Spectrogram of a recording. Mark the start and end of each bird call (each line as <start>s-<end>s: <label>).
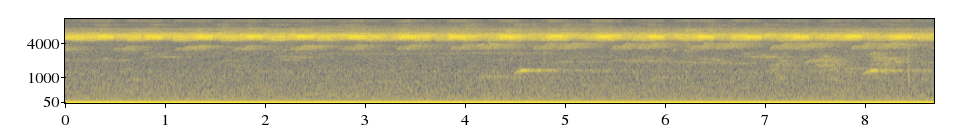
0.0s-8.7s: Hauxwell's Thrush (Turdus hauxwelli)
3.9s-8.7s: Piratic Flycatcher (Legatus leucophaius)
4.0s-8.7s: White-throated Toucan (Ramphastos tucanus)
4.8s-6.9s: Black-faced Antthrush (Formicarius analis)
6.7s-8.7s: Gray Antbird (Cercomacra cinerascens)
